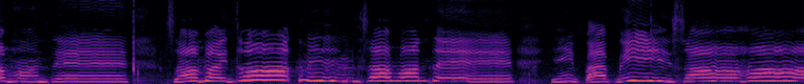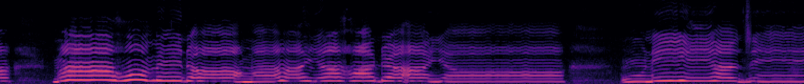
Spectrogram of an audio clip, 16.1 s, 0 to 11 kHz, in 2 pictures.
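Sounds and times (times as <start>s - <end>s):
girl singing: 0.0s - 16.0s
breath: 1.4s - 1.7s, 5.2s - 5.5s, 8.2s - 8.6s, 13.7s - 14.2s.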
